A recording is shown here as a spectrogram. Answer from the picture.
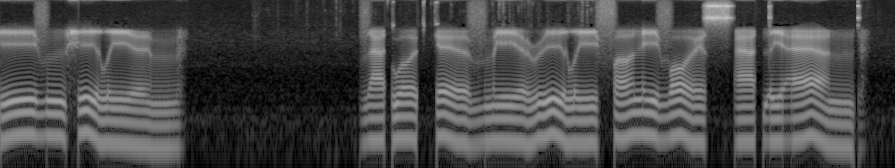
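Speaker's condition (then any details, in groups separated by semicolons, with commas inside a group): Amyotrophic lateral sclerosis; bulbar onset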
